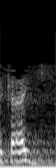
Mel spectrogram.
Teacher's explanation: عند الوقف بيحذف نون التنوين. نعم، تثبت وصلا تسقط وقفا، التنوين.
